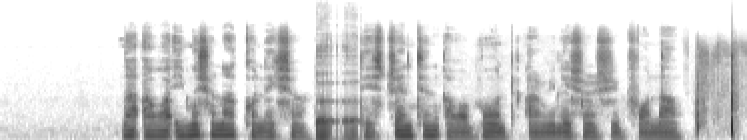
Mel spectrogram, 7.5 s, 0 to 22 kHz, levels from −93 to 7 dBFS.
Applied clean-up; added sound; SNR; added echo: none; Burping, eructation; 6 dB; none.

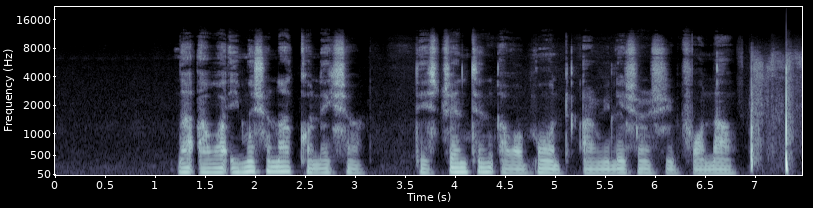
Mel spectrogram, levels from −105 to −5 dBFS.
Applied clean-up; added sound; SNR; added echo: none; none; none; none.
